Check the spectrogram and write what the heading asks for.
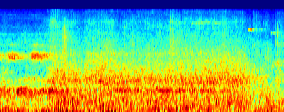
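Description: Barred metal altar gate being slid shut, a loud, even scraping noise that builds about a second in and lasts about three seconds.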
